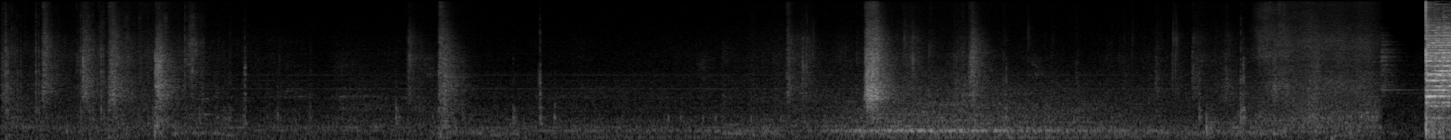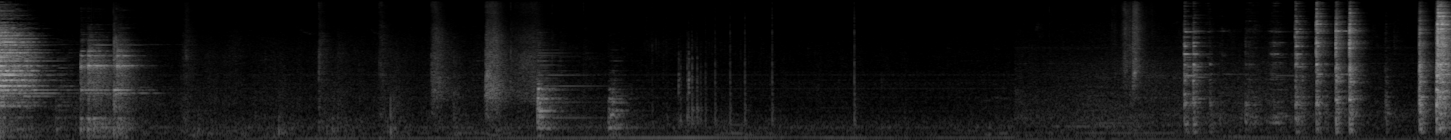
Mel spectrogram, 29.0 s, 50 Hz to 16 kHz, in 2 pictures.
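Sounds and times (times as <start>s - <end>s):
ringing metal clang: 14.3s - 16.0s, 19.9s - 20.9s.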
